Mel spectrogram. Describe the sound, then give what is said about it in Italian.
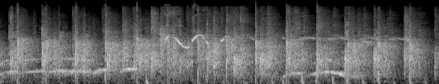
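Steady applause from a group, dense rapid clapping throughout with a few cheers and whistles rising above it, a voice or two calling out briefly in the mix. “Applauso a Katia e a Cadiuscia, dai.”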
